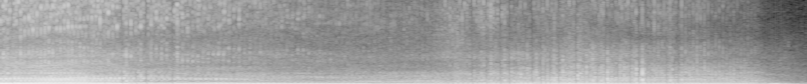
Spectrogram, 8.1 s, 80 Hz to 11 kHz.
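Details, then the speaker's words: 1967 Triumph twin (green and white), pulling away: uneven, stumbling beat at low revs that smooths higher up, breaking up badly; clogged pilot jet. "Yeah, it's breaking up pretty bad. I can hear it."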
